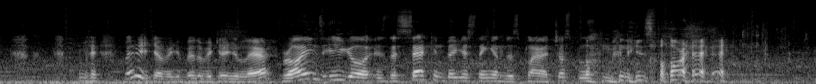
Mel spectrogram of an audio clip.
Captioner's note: laugh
